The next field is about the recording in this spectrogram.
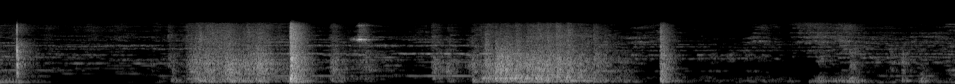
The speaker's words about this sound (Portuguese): Vou abrir a janela.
